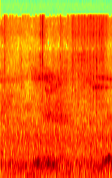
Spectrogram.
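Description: Domestic pigeons cooing faintly and low in a loft.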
